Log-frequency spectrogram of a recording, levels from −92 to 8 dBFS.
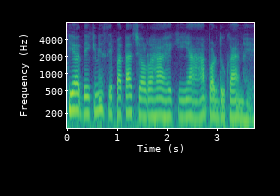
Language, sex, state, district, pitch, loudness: Hindi, female, Punjab, Kapurthala, 175 Hz, -17 LUFS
